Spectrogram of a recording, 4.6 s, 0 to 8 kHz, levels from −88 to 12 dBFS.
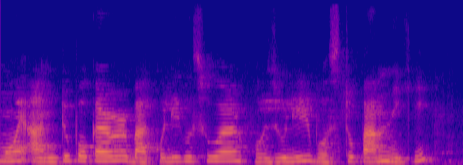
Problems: none marked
